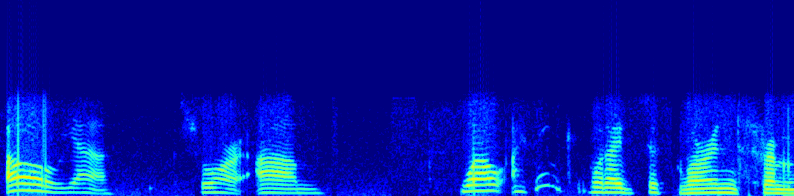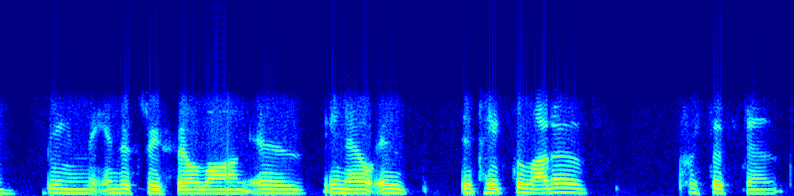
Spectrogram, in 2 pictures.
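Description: A guest from Jamaica who works in film, answering interview questions in a thoughtful, measured way. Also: mid-range voice, steady tone. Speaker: filmmaker guest. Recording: dry, phone-like line.

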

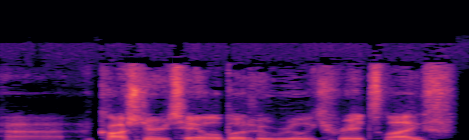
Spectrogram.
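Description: A man's voice: medium pitch, steady tone, fast, a little mellow, no room sound, studio quality. A man acting as a radio host in a conversational drama, talking in an inquisitive, reflective way.

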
